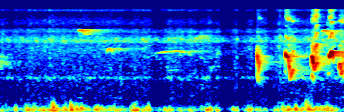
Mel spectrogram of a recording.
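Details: Red-eyed bulbul, a resident territory holder calling, delivering a burst of short, bright, chattering notes toward the end after a quiet stretch, over a constant low rumbling hum.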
